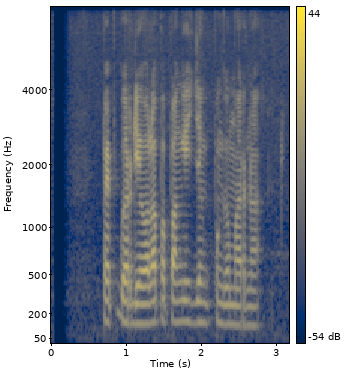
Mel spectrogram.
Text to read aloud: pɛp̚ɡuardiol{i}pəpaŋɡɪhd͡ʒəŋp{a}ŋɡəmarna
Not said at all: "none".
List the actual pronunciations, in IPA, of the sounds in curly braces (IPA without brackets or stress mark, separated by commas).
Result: a, ə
